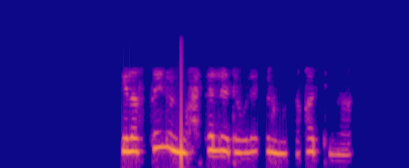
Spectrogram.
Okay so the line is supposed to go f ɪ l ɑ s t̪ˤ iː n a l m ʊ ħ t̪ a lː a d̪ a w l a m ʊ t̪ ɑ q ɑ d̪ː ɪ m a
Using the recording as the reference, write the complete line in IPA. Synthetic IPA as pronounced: f ɪ l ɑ s t̪ˤ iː n a l m ʊ ħ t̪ a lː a d̪ a w l a m ʊ t̪ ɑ q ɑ d̪ː ɪ m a

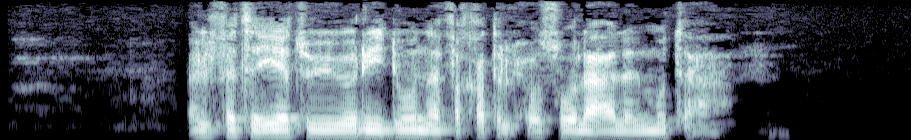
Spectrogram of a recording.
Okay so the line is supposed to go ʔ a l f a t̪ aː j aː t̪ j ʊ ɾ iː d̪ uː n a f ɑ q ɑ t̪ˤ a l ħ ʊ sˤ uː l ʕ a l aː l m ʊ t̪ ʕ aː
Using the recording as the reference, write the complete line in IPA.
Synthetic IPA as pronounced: ʔ a l f a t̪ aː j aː t̪ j ʊ ɾ iː d̪ uː n a f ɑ q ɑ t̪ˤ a l ħ ʊ sˤ uː l ʕ a l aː l m ʊ t̪ ʕ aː

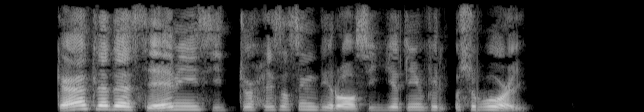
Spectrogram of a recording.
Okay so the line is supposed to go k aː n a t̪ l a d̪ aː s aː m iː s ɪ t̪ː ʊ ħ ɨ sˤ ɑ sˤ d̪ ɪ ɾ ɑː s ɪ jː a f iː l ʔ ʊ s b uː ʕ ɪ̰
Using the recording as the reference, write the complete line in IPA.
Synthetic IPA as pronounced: k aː n a t̪ l a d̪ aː s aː m iː s ɪ t̪ː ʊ ħ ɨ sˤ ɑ sˤ d̪ ɪ ɾ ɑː s ɪ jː a f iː l ʔ ʊ s b uː ʕ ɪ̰

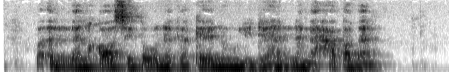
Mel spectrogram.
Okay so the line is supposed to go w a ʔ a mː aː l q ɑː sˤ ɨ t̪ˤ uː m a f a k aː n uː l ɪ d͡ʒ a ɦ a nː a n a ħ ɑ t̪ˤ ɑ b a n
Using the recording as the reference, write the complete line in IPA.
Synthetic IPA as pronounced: w a ʔ a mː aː l q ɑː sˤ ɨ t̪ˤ uː n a f a k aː n uː l ɪ d͡ʒ a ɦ a nː a m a ħ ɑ t̪ˤ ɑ b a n

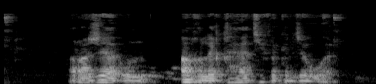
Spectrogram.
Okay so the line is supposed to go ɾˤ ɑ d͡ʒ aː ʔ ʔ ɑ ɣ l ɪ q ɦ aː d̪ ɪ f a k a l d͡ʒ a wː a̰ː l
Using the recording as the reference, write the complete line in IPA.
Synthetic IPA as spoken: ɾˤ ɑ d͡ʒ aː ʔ ʔ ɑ ɣ l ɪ q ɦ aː t̪ ɪ f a k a l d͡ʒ a wː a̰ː l

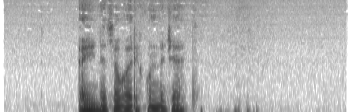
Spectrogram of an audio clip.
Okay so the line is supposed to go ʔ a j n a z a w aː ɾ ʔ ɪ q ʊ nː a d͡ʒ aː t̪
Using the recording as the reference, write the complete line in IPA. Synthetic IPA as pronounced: ʔ a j n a z a w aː ɾ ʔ ɪ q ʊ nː a d͡ʒ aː t̪

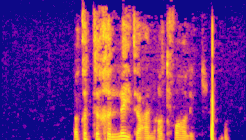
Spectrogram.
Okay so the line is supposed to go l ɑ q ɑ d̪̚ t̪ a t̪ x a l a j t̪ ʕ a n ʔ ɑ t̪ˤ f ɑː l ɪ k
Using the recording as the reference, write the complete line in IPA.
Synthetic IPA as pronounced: l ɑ q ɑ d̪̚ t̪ a x a lː a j t̪ ʕ a n ʔ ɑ t̪ˤ f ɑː l ɪ k

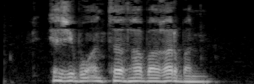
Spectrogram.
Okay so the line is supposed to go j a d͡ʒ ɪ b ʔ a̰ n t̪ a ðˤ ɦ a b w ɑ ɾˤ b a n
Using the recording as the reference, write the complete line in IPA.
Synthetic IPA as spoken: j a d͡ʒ ɪ b ʔ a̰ n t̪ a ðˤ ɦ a b ɣ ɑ ɾˤ b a n

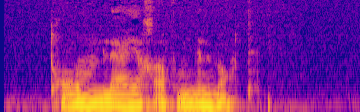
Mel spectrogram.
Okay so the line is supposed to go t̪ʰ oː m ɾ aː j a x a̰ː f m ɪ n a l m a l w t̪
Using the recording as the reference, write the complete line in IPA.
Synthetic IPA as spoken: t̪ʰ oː m l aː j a x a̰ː f m ɪ n a l m a w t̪

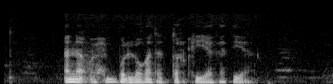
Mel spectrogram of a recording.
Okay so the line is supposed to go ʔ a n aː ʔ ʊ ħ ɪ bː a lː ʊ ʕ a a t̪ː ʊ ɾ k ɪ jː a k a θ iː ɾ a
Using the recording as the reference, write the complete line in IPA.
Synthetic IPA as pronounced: ʔ a n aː ʔ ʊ ħ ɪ bː a lː ʊ ɣ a a t̪ː ʊ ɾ k ɪ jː a k a θ iː ɾ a

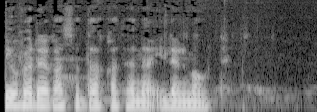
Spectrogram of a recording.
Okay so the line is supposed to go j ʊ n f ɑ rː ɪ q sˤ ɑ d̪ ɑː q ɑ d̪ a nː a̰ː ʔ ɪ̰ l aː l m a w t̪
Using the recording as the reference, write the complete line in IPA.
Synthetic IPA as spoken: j ʊ f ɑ rː ɪ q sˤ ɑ d̪ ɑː q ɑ t̪ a n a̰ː ʔ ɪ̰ l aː l m a w t̪

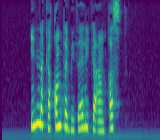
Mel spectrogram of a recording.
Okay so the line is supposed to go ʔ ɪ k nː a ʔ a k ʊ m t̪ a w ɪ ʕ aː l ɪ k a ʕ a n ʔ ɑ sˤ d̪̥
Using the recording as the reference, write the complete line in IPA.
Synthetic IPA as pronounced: ʔ ɪ nː a k a q ʊ m t̪ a b ɪ ð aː l ɪ k a ʕ a n q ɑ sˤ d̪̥

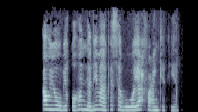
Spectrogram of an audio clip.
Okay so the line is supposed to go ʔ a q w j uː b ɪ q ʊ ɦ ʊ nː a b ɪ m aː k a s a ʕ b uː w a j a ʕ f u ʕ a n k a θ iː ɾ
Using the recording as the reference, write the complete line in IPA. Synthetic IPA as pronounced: ʔ a w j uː b ɪ q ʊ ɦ ʊ nː a b ɪ m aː k a s a b uː w a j a ʕ f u ʕ a n k a θ iː ɾ

